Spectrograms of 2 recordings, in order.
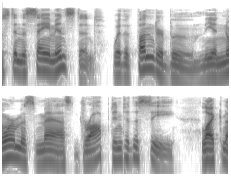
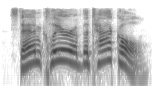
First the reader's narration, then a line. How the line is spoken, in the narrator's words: cried a voice like the bursting of a rocket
